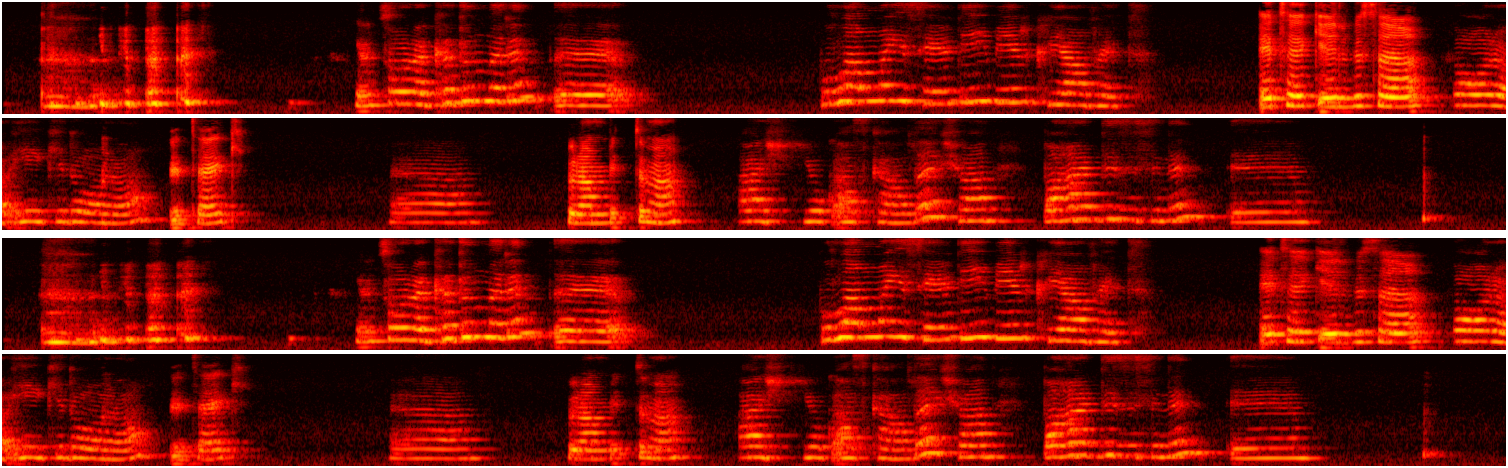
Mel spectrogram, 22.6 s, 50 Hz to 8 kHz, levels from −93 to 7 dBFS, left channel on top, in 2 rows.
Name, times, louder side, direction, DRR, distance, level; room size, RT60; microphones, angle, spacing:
voice 1, 0.3-0.9 2.8-4.7 6.1-8.6 10.9-12.4 14.2-14.8 16.8-18.7 19.1-21.1, right 2 dB, 25° right, 1.1 m, -35 dB
voice 2, 0.9-1.5 2.6-2.8 9.4-10.7 12.5-13.1 15.5-16.4, left 4 dB, 85° left, 0.3 m, -30 dB
2.8 x 2.5 x 2.7 m
head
